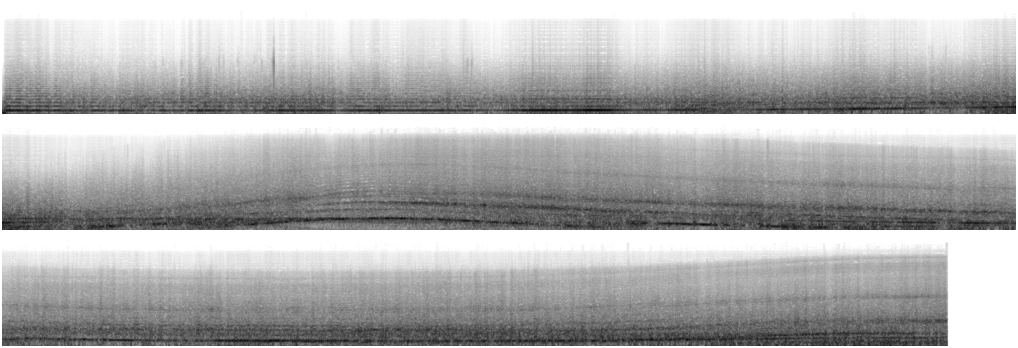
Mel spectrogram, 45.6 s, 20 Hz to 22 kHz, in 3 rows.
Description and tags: Space Ship Maneuvers
Generated sound of a space ship doing maneuvers, taking off, and landing. Created in Adobe Audition.
electronic, garcia, landing, mus152, off, sac, sci-fi, ship, space, take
